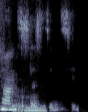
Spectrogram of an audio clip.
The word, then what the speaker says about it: consistency: Consistency. Okay. Con cu n. Think of cu n. Consistency. Consist. So the stress is the syllable sis, right?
